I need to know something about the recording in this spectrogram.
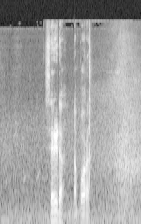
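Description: Another young man answers calmly up close.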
